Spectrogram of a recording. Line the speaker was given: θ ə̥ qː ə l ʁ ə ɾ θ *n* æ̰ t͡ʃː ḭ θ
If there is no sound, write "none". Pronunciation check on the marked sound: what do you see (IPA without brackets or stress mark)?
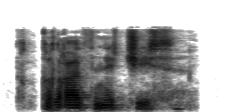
n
